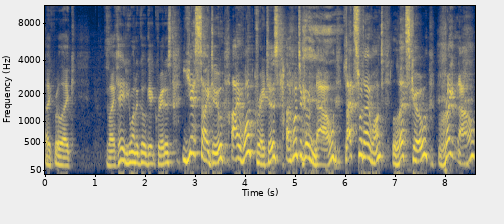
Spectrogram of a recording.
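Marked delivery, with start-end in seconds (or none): 2.7-8.6 high-pitched, shouting rant. Recalling leaving the film with a friend, speaker shouts like John Oliver. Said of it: "start shouting like John Oliver".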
